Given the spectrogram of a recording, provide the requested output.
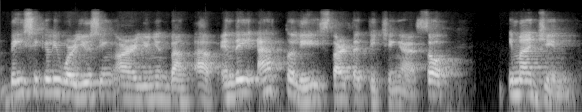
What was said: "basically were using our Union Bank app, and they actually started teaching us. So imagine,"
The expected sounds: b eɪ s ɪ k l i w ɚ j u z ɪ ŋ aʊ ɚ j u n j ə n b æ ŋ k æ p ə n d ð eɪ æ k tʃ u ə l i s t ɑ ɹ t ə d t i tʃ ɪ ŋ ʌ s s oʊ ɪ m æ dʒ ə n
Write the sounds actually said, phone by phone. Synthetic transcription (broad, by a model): b eɪ s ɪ k l i w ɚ j u s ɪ ŋ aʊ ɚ j u n j ə n b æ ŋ k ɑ p ə n d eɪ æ k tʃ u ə l i s t ɑ ɹ t ə d t i tʃ ɪ ŋ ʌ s s oʊ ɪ m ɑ dʒ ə n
